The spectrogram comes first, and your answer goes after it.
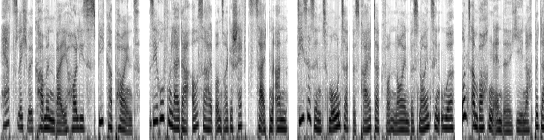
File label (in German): Telefonansage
